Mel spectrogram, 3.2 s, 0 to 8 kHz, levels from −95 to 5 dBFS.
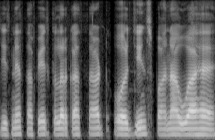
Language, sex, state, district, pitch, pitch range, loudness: Hindi, male, Jharkhand, Deoghar, 130 Hz, 125-135 Hz, -18 LUFS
